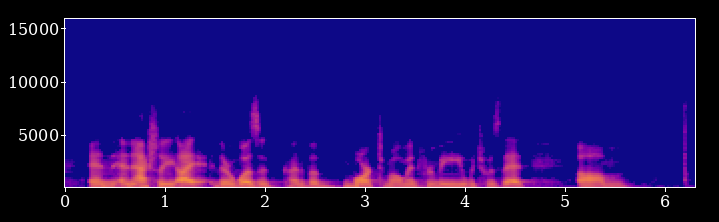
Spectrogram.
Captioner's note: none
